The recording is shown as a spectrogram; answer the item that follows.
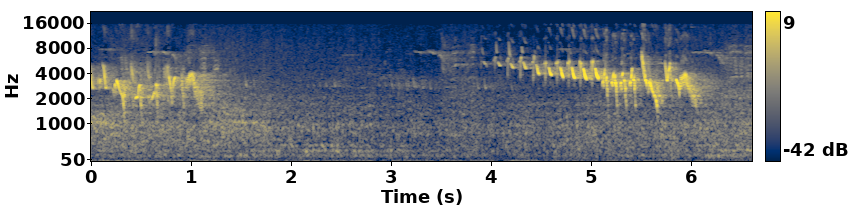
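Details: Common chaffinch: the end of one song, a quiet gap, then a full phrase. Bright repeated notes tumble downward in a quickening series and finish with a short, buzzy flourish.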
